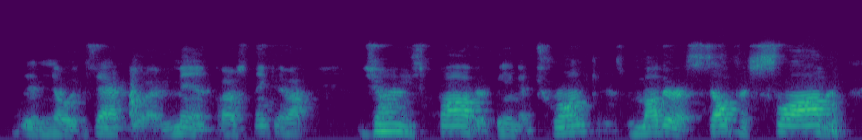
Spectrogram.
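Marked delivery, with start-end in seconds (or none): none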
